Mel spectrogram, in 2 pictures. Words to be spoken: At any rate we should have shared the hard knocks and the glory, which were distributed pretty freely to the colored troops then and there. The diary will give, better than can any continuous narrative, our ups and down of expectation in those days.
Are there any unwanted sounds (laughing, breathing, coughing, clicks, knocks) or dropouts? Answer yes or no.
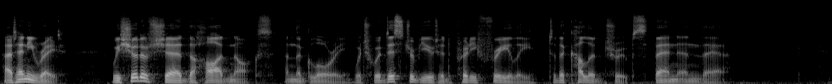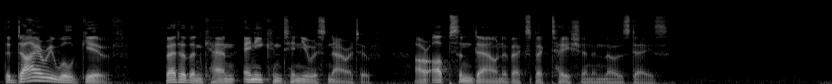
no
